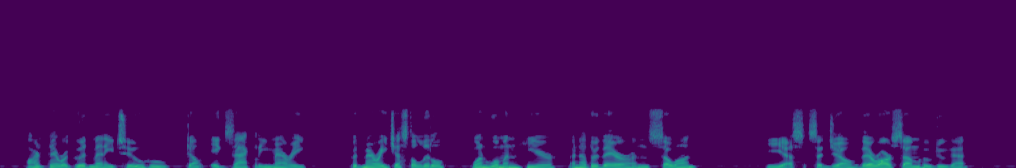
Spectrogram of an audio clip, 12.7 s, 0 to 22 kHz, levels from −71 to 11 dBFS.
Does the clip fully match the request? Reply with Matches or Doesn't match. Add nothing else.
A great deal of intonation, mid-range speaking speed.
Matches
